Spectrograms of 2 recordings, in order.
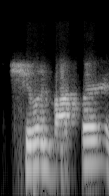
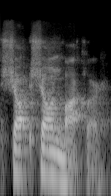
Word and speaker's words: Schoenbacher: Schuenbacher, is that correct? Very close. Sean Bachler.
